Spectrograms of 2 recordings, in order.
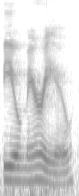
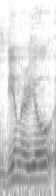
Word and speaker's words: bioMérieux: Now, Antonio, not everyone in the room is probably as familiar with bioMérieux, and some of us may not have known how to pronounce it until today.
